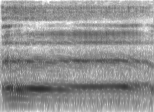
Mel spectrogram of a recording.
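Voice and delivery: long, low throaty groan; throat drone. Shown as a demonstration. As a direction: let a low sustained sound out on the breath. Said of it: "with my throat".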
